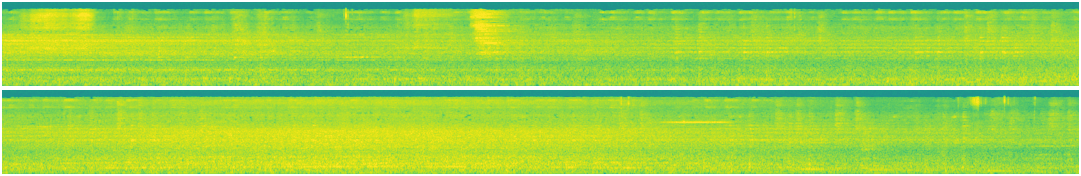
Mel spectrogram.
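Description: A long passenger train rolls slowly out along the tracks, its wheels rumbling and clattering.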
